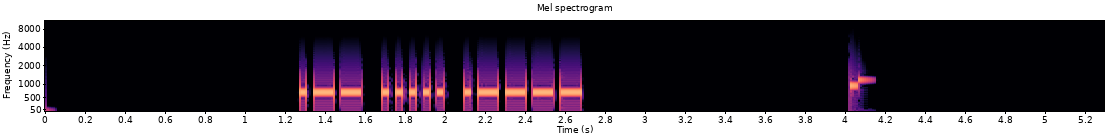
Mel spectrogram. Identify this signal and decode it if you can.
Morse code, heard as a keyed tone, about 36 wpm, 700 Hz. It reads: W51
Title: Three Challenging Letter-Number Combinations 35wpm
